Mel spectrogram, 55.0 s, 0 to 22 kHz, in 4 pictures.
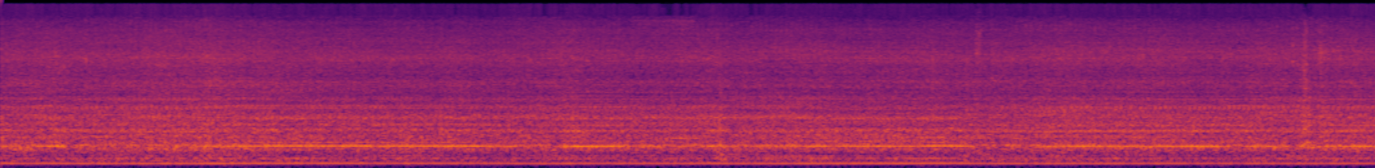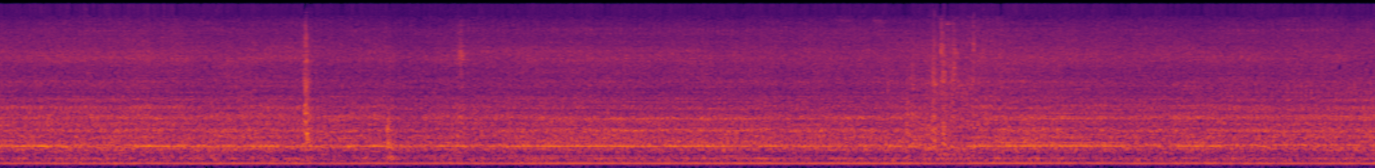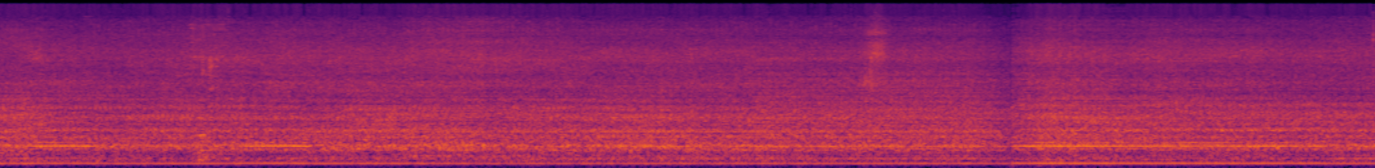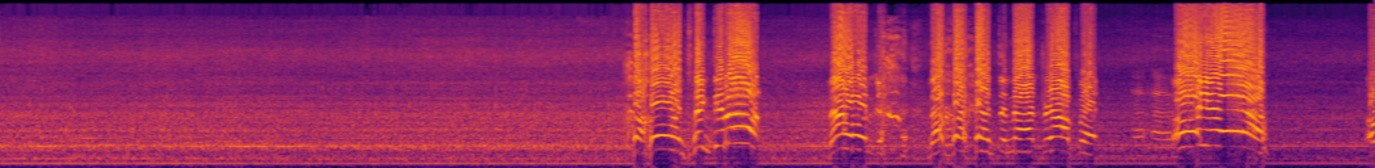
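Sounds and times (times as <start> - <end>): diesel engine running: 0.0 - 55.0
steady whine: 47.4 - 55.0.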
